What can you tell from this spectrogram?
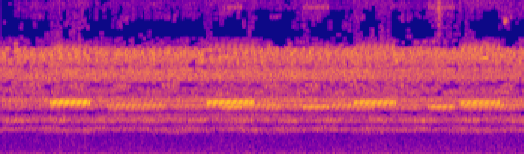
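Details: Foggy field at dusk-like calm with crickets: a high, unbroken trilling bed and three or four louder chirp bursts, each under half a second, standing out above it.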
